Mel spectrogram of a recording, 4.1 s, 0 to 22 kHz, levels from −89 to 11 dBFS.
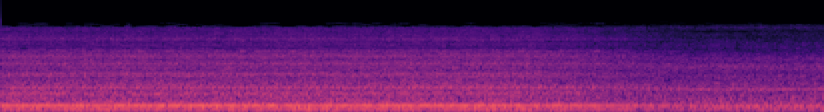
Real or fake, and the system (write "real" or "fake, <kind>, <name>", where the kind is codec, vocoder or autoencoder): real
